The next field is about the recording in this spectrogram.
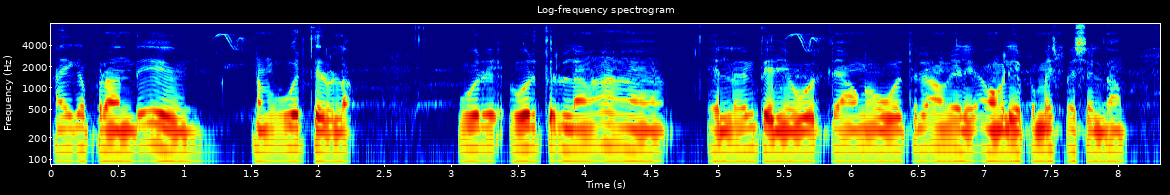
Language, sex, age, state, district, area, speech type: Tamil, male, 30-45, Tamil Nadu, Thoothukudi, rural, spontaneous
